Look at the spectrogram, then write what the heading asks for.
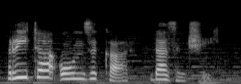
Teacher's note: a tag question with falling intonation is more of a comment than a question · we use a falling intonation when we want the other person to agree with us · The falling intonation on doesn't she here indicates that the speaker knows that she has a car.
